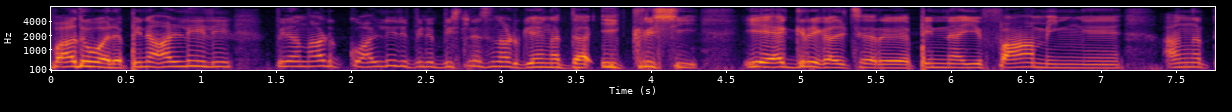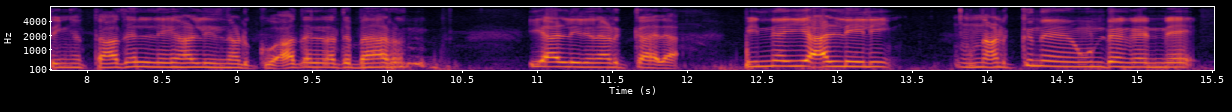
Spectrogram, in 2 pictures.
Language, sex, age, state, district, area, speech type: Malayalam, male, 18-30, Kerala, Kasaragod, urban, spontaneous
